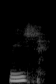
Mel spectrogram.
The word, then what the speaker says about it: Rich: Yeah, it's Reach.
